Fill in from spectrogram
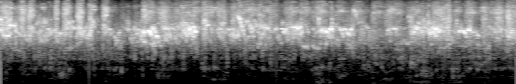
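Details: Chattering budgerigars giving a steady stream of high, buzzy chirps and warbles, with sharper squeaky notes standing out roughly every second.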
